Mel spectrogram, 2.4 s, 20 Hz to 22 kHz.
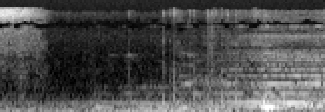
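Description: Music playing faintly from the aux input of a Sansui 3900Z stereo receiver through its speakers, coming up in level from about half a second in. A short knock near the end.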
